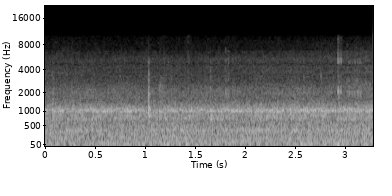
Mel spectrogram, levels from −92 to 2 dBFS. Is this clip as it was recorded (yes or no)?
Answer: no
